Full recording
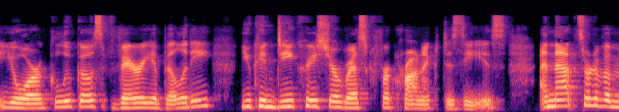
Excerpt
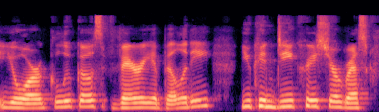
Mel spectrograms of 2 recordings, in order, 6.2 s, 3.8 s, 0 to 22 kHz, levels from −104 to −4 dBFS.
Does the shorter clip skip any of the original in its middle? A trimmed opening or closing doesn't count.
no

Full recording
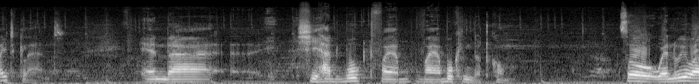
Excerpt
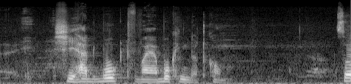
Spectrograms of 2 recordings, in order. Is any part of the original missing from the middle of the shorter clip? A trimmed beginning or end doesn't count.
yes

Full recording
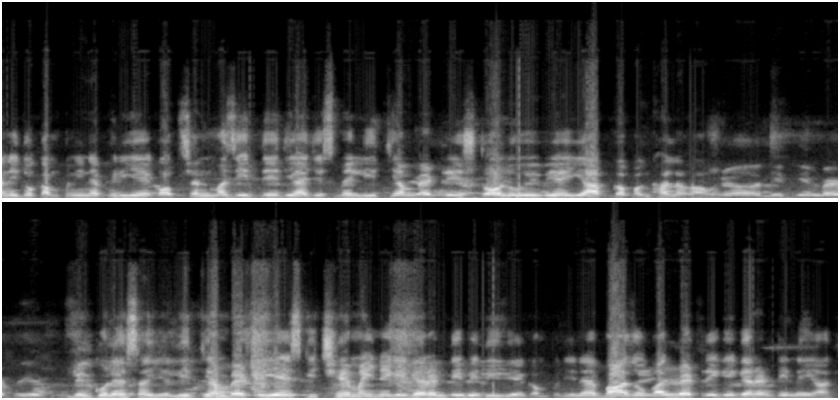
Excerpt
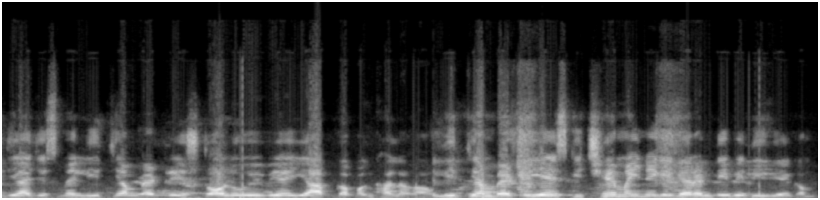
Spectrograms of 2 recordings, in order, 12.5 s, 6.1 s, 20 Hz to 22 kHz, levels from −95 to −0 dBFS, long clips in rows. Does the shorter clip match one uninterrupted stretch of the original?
no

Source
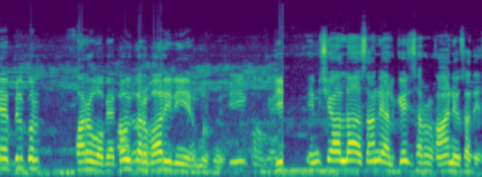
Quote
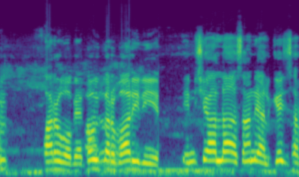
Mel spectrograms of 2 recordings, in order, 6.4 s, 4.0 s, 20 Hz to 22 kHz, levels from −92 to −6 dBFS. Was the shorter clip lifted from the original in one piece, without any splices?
no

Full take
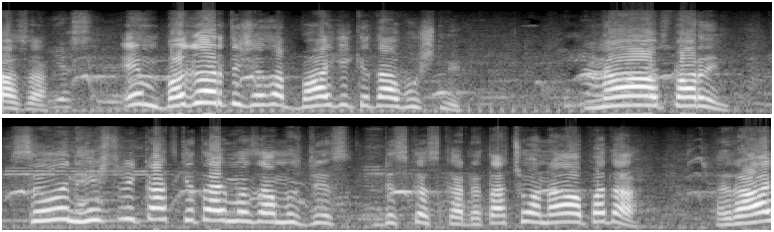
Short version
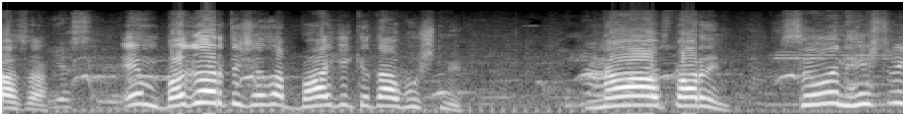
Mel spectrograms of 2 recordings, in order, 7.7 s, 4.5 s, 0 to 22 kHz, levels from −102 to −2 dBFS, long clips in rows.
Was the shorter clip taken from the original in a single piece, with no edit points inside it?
yes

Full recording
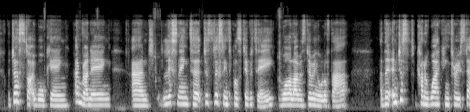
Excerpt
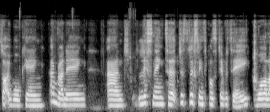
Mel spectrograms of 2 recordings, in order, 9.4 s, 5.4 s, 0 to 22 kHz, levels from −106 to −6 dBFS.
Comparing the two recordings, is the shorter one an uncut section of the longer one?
yes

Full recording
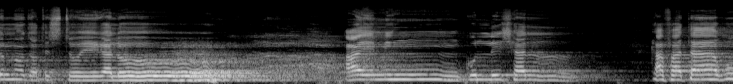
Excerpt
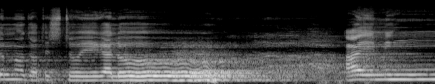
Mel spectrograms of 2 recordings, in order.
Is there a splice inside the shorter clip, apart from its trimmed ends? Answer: no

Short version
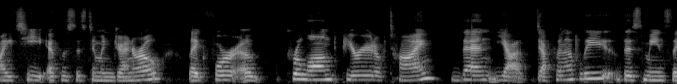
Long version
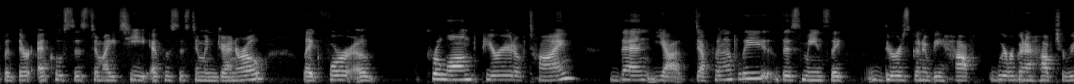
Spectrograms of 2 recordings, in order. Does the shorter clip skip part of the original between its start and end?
yes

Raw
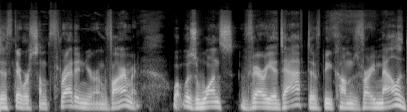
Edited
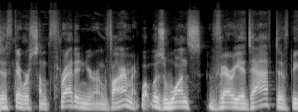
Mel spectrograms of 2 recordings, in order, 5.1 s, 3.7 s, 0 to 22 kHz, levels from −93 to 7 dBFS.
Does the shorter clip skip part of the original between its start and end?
yes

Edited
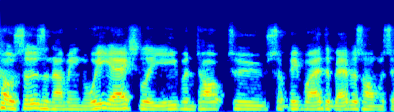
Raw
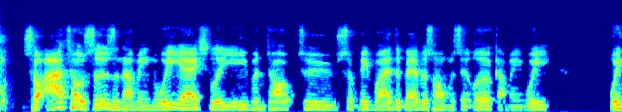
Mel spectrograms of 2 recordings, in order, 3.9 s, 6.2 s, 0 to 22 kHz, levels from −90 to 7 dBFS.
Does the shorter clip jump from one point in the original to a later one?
no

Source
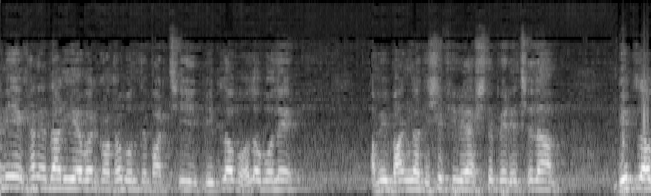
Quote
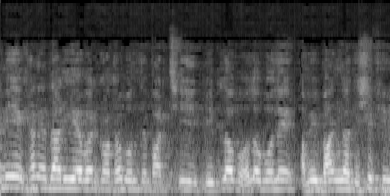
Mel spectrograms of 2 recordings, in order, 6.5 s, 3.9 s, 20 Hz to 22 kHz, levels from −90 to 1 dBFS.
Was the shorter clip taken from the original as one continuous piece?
no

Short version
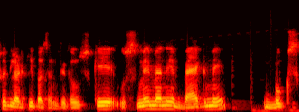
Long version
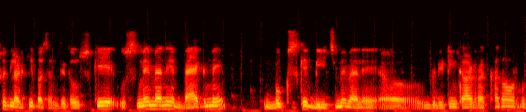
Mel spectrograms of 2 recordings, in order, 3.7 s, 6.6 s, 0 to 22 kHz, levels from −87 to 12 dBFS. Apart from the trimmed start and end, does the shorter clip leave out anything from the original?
no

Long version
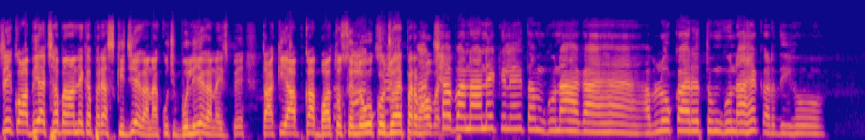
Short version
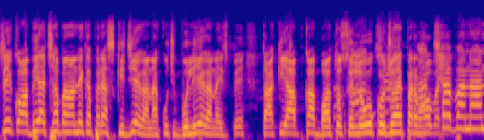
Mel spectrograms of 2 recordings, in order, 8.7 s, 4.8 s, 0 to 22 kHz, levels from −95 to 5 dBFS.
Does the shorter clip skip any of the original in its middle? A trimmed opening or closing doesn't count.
no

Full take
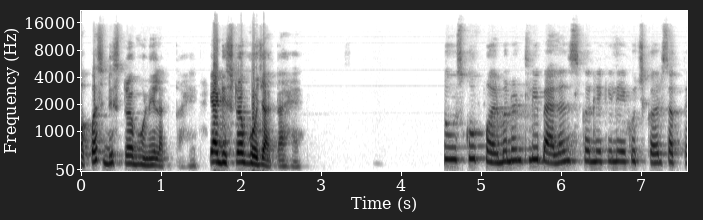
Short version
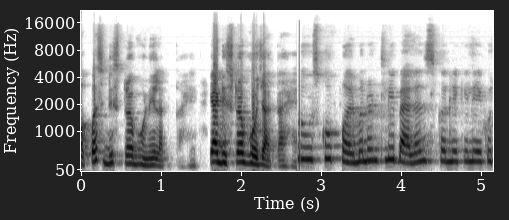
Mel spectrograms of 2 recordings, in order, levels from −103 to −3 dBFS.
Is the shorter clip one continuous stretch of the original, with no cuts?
no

